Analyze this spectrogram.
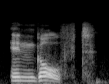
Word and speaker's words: engulfed: word engulfed okay so it's an ed ending instead of engulfed okay the Ed D is a t sound engulfed engulfed okay very nice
